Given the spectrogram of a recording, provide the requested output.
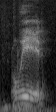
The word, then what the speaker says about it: Lied: And I recommend Elfin Lied, pronounced lead.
